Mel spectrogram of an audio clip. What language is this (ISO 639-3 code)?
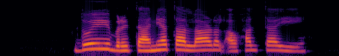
pus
